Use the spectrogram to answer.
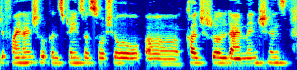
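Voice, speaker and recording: A woman's monotone voice with flat intonation at a fairly quick pace. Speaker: academic researcher on gender equality. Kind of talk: panel talk. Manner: fast; hesitant with many fillers.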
